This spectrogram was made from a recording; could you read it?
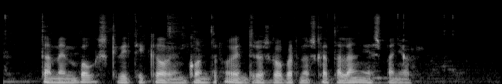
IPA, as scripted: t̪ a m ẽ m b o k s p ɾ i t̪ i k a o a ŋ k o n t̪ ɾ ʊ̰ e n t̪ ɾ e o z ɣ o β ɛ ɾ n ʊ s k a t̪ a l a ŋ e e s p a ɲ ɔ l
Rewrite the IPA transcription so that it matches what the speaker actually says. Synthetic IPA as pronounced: t̪ a m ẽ m b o k s k ɾ i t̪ i k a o e ŋ k o n t̪ ɾ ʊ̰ e n t̪ ɾ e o z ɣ o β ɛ ɾ n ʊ s k a t̪ a l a ŋ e e s p a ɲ ɔ l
